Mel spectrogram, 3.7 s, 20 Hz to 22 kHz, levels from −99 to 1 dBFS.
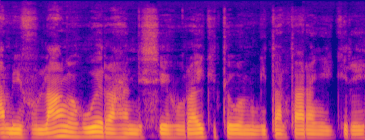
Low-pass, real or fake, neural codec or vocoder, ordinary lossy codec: none; real; none; none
